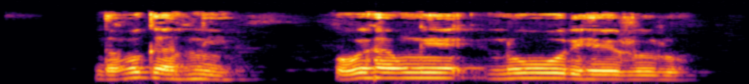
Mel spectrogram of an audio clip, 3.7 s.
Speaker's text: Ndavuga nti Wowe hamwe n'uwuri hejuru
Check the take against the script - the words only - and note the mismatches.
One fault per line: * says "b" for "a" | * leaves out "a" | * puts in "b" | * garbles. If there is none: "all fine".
all fine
